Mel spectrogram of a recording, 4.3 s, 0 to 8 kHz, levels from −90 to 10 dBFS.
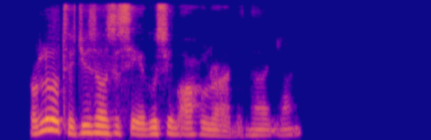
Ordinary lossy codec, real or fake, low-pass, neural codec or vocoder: none; fake; 7.2 kHz; codec, 16 kHz, 1 kbps, X-Codec, HuBERT features, trained on LibriSpeech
